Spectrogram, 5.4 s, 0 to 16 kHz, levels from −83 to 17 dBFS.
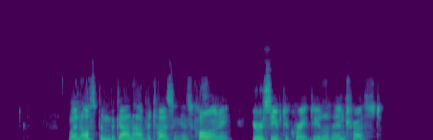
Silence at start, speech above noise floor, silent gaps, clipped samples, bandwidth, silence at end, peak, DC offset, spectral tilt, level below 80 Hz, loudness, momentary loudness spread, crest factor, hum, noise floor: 0.85 s; 50 dB; 3.08-3.13 s; under 0.1%; 9 kHz; 0.65 s; -4 dBFS; under 0.1%; -4 dB/octave; -62 dBFS; -22 LUFS; 10 LU; 20 dB; none; -73 dBFS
